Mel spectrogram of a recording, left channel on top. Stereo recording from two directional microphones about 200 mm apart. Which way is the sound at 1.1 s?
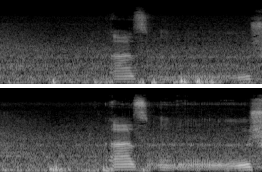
40° right (ahead or behind).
